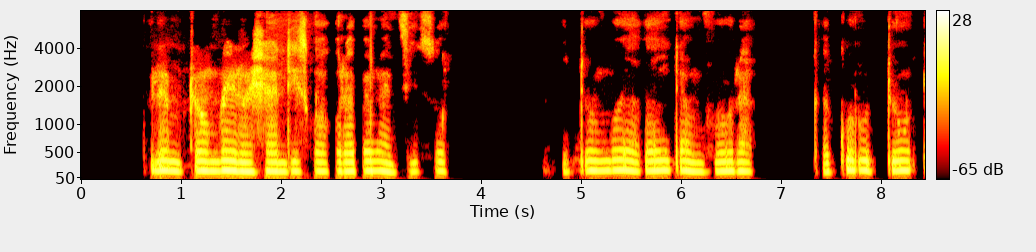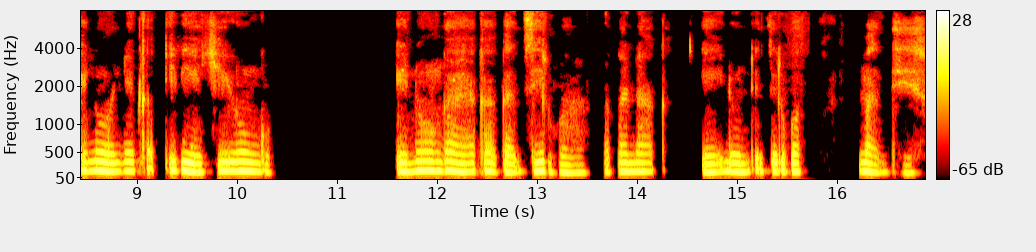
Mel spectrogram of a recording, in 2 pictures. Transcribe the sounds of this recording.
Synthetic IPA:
kune̞mito̞mbo̞ino̞ʃandiswakurapamad͡ziso | mmito̞mbo̞jakaitaɱvura | kʰakurutoino̞ːne̞kairije̞t͡ʃijuŋɡo | ino̞ŋɡajakaɡʱad͡zirwarakanakḁ | neino̞nde̞̰d͡zerwa | mad͡ziːso

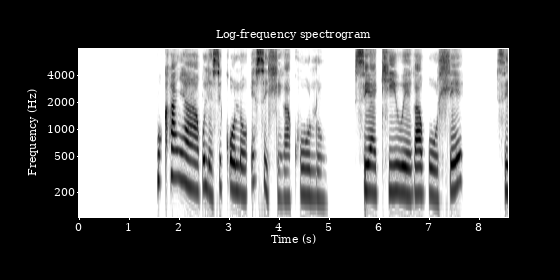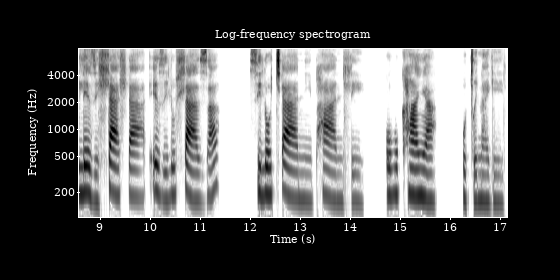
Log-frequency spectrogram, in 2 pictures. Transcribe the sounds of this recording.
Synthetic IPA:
ɣukʰaɲaɣulesiɣɔlɔʔesiɬɛɣakʰulu | sijakʰiwɛɣaɣuɬɛ | sileziɬaɬaeziluɬaːza | silɔt͡ʃʼanipʰand͡ɮʱɛ | oβukʰaɲa | ɣuǀʱinaɣɛːlɛ

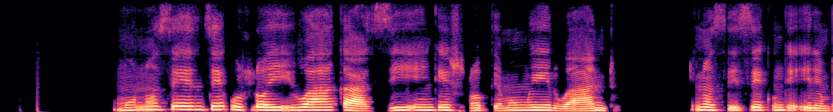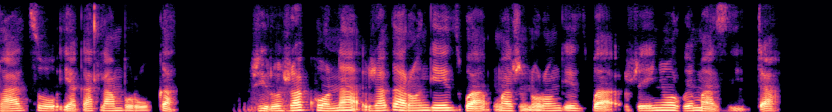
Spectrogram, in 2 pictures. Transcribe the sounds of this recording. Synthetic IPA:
muno̞se̞nzekuɬo̞iwakaziŋɡe̞ʐino̞b͡ve̞mumweiriwantʰu | ino̞sisekuŋɡe̞̰ʔiɾimbʱat͡so̞jakaɬambuɾuːka | ʐ̥iro̞ʐakʰo̞naʐakaɾo̞ŋɡe̞d͡zwamwaʐino̞̰ɾo̞ŋɡe̞d͡zwa̰ʐe̞ɲo̞rwe̞mazḭːta

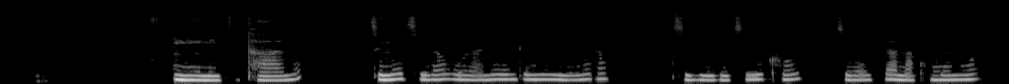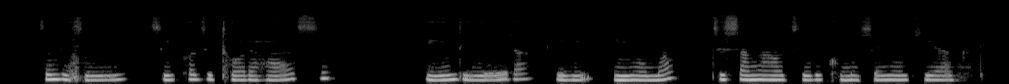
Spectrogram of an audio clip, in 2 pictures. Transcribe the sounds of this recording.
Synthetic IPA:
imenizitʰaːnu | z̥ine̞ziɾaβuɾanijiːndiɲijeɾa | z̥iβiɾiziɾikʰo | z̥iɾaivjanakʰumuɲwa | z̥iːndizeji | z̥iikʰo̞zitʰo̞ɾaɦaːsi | jiːndije̞ɾa | iɾiː | ɲuma | z̥isaŋaho̞ziɾikʰumuse̞ɲewikʰijaɡa

